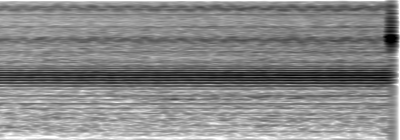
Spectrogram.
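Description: Steady electrical buzz, a hum of many even tones, running through a pause in the speech.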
